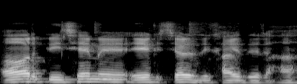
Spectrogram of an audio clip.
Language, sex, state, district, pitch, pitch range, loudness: Hindi, male, Jharkhand, Ranchi, 110 Hz, 90-115 Hz, -18 LUFS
